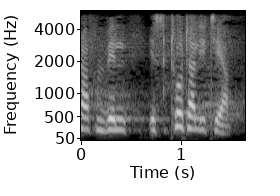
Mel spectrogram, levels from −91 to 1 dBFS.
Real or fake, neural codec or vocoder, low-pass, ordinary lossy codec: real; none; 5.4 kHz; none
